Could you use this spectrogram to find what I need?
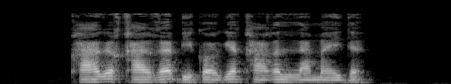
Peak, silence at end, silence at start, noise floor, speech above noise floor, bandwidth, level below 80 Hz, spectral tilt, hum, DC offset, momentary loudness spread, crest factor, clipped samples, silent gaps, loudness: -2 dBFS; 0.85 s; 0.7 s; -71 dBFS; 51 dB; 12 kHz; -60 dBFS; -4.5 dB/octave; none; under 0.1%; 7 LU; 20 dB; under 0.1%; none; -21 LUFS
